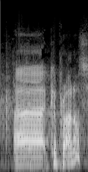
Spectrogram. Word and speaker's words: Kapranos: From Franz Ferdinand, please welcome Alex Kapranos and Bob Hardy. Yeah, you too. Hello. Welcome, gentlemen. Kapranos, was that correct pronunciation?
